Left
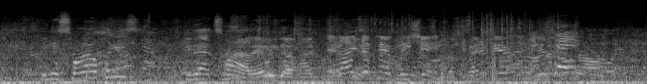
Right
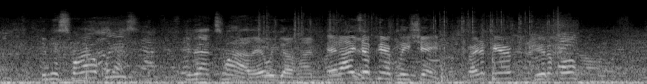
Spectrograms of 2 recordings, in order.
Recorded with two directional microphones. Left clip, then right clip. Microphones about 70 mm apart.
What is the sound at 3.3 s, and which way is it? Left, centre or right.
Speech, right.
